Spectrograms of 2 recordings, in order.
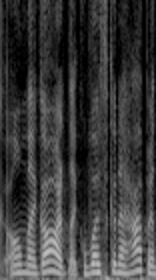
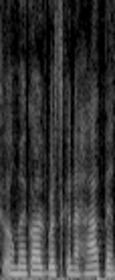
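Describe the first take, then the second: First: It sounds thrilled and excited. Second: It sounds worried and anxious.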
